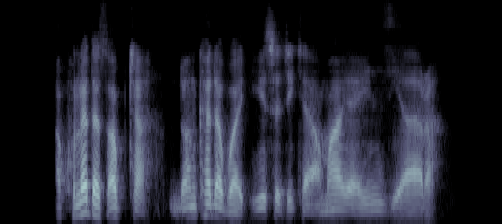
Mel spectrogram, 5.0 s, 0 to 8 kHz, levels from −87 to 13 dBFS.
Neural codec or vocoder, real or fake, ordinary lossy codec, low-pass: codec, 16 kHz, 1 kbps, X-Codec, WavLM features, trained on Multilingual LibriSpeech; fake; none; none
